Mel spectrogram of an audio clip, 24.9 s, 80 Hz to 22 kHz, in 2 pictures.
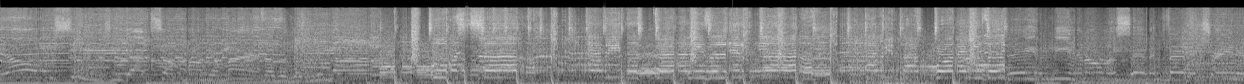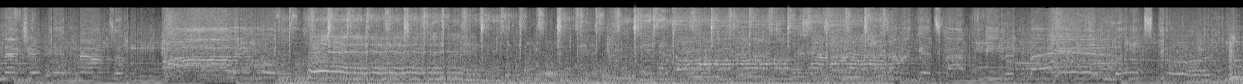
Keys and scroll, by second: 10.0 Page_Down, 21.4 Page_Down.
